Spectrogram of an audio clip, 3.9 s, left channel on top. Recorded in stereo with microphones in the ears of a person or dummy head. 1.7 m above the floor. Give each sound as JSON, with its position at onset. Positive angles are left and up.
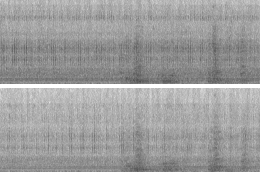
{"t": 1.8, "sound": "footsteps", "side_deg": 55, "distance_m": 4.0}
